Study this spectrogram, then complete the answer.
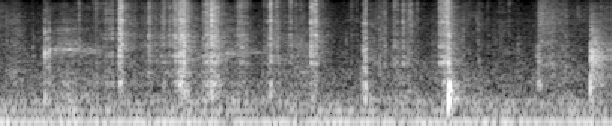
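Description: A blade slices open a cardboard box, giving a series of quiet, quick scraping strokes in an uneven rhythm, close by with a low hum underneath and no talking.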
